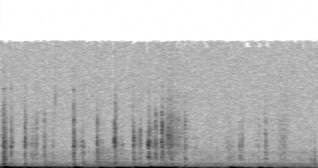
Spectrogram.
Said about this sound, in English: Just type. I type loud. It's like so forceful.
